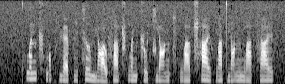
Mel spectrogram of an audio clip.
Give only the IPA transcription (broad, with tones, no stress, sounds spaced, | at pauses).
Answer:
kʰ w ə˥ n ʈ͡ʂʰ w ɔ˨ pʰ ɥ ɛ̰˨˩ p i˧˥ t͡s ɹ̩˥˩ m j ɑ̰˨˩ ʊ̯ f ä˧˥ ʈ͡ʂʰ w ə˧˥ n ʈ͡ʂ ṵ˨˩ t͡ɕ j ɑ˧˥ ŋ t͡sʰ w ä˧˥ ʈ͡ʂʰ a˥˧ ɪ̯ f w ä˥˩ t̪ j ɑ˥ ŋ n̪ w ä˧˥ t͡s a˥ ɪ̯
